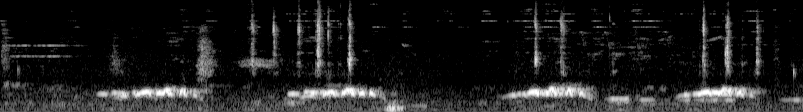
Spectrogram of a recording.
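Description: A bird's short, low call, rising and falling, repeated four times about two seconds apart, with faint light ticks in between.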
